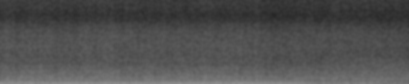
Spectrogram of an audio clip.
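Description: A motorboat engine drones steadily nearby.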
